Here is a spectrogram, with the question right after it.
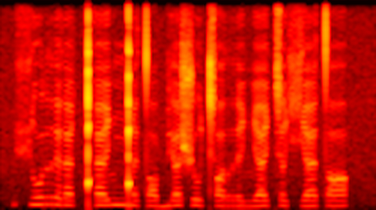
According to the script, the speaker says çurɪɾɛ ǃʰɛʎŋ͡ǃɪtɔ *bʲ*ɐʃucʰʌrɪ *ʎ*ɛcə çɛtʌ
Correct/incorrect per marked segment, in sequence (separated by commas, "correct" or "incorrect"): correct, correct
